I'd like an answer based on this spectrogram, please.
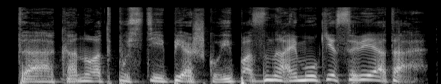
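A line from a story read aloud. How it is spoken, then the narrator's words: Hoarse voice. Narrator (Russian): хрипло произнесло тело жреца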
